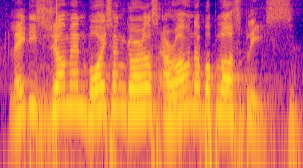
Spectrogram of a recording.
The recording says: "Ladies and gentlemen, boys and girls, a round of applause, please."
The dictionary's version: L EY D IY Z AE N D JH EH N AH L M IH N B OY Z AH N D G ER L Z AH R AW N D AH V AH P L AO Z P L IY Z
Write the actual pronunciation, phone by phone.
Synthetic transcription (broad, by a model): L EY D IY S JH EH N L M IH N B OY S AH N G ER L S AH R AW N D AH B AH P L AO S P L IY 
